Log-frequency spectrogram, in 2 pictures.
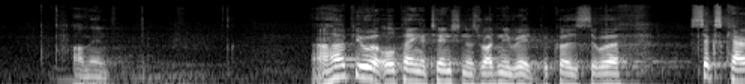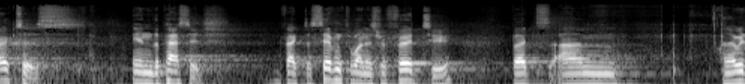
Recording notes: Recorded at the 7am service on Easter Morning, Sunday 9th April 2023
